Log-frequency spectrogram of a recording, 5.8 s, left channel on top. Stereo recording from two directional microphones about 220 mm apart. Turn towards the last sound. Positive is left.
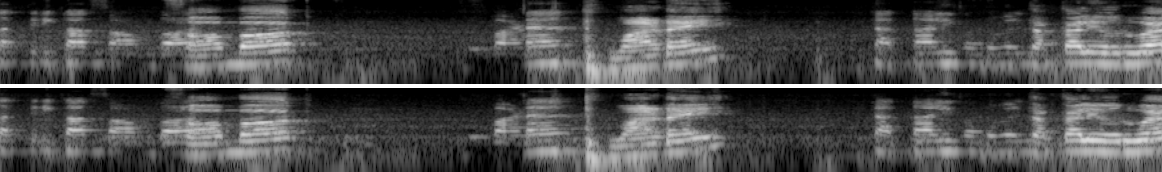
turn(degrees=0)  # may be behind; listen again after turning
